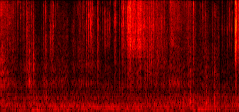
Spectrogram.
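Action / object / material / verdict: scrape / soap rose flakes crushed in a hand / soap / none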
